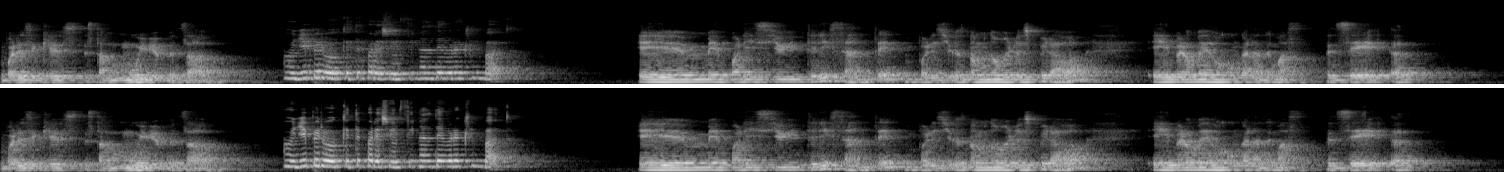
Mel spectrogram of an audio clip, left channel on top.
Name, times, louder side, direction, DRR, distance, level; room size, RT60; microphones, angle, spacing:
voice 1, 0.0-2.1 6.4-11.2 11.5-13.0 13.3-14.0, equal, 30° left, 1 dB, 1.1 m, -18 dB
voice 2, 2.8-5.0, right 3 dB, 50° right, 8 dB, 0.4 m, -17 dB
7.3 x 5.3 x 3.3 m, 1.2 s
head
